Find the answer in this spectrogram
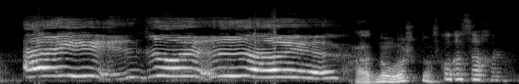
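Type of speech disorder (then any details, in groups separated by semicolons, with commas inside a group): Pseudobulbar dysarthria; cerebral palsy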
